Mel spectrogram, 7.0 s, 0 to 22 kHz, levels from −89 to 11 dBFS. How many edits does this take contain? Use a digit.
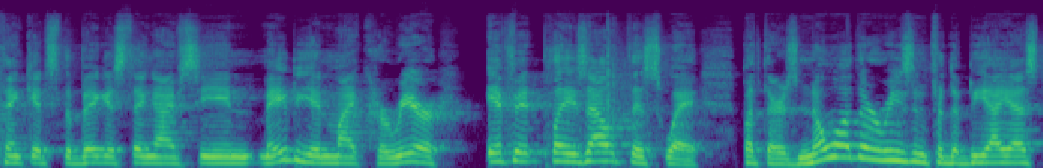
0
